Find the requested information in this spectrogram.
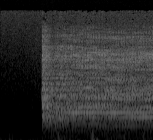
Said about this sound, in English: Is that what the coffee machine sounds like? Okay. and then this is someone's coffee machine.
